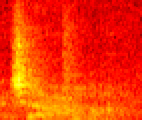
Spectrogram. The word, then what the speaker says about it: Chalmar: me the name still Charmer. And my parents, they gave me the name. They spell it Chalmar. Okay. Right? The L is silent.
